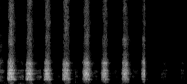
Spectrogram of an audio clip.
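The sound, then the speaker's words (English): A person pants like a dog while tapping, as part of a tapping and breathing exercise: about eight quick, breathy huffs in a steady, fast rhythm, fairly loud, then stopping into silence. “And then you're going to pant like a dog three times while tapping.”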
